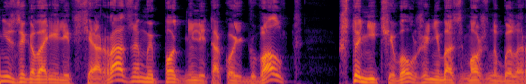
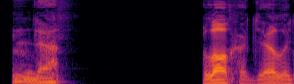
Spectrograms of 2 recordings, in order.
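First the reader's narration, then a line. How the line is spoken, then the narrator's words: Heavy sigh. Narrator (Russian): тяжело вздохнул мистер Крейси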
